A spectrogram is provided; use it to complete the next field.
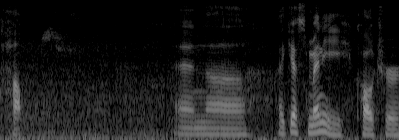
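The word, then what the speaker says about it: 合: In Cantonese it's pronounced hap.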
